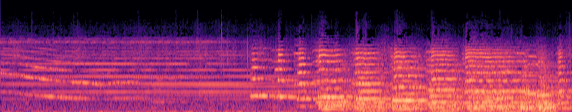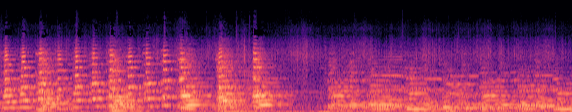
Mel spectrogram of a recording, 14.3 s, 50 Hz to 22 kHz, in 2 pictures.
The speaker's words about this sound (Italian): Allora, dalla voce di questi due giovani ragazzi, che dal 1949 in poi sarebbero diventati dei grandi divi, ascoltiamo la scanzonata e divertentissima melodia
